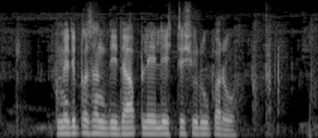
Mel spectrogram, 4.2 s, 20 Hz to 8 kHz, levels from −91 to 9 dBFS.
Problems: constant background noise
